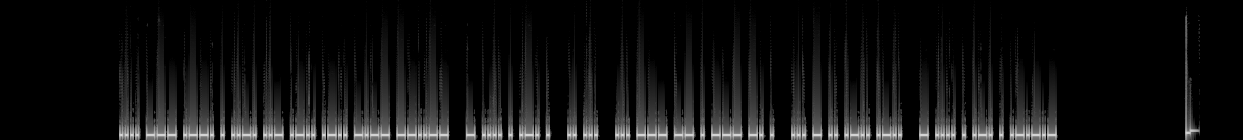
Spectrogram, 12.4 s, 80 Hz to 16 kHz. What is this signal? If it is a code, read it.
Morse code, heard as a keyed tone, about 44 wpm, 700 Hz. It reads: HOPEFULLY, THERE IS SOMEONE STILL THERE.
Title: Sentences from Top 1500 Words 45wpm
